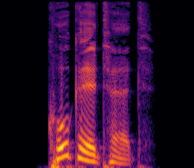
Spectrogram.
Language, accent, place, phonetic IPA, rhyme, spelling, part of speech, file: German, Germany, Berlin, [ˈkoːkl̩tət], -oːkl̩tət, kokeltet, verb, De-kokeltet.ogg
- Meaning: inflection of kokeln: 1. second-person plural preterite 2. second-person plural subjunctive II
